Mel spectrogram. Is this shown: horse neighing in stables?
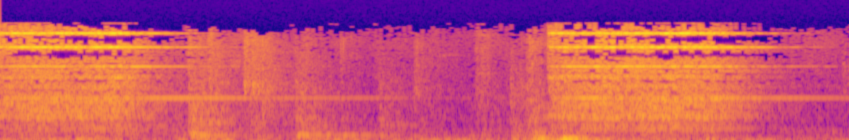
no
